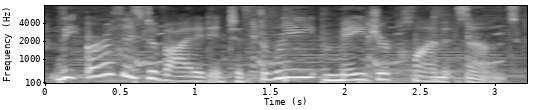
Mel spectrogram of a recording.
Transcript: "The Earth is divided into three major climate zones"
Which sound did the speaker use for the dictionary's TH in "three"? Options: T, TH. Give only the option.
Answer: TH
